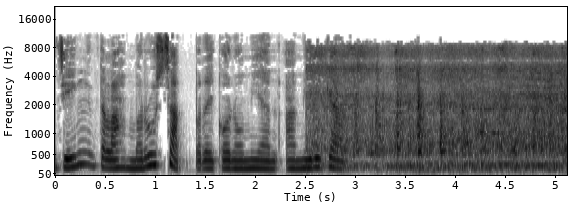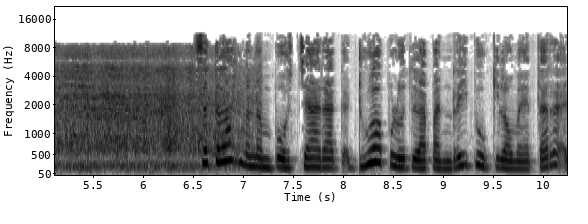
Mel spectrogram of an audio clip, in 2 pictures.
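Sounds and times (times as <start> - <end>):
speech: 0.0 - 3.4, 6.6 - 10.2
freight train rolling on rails: 2.5 - 7.3.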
